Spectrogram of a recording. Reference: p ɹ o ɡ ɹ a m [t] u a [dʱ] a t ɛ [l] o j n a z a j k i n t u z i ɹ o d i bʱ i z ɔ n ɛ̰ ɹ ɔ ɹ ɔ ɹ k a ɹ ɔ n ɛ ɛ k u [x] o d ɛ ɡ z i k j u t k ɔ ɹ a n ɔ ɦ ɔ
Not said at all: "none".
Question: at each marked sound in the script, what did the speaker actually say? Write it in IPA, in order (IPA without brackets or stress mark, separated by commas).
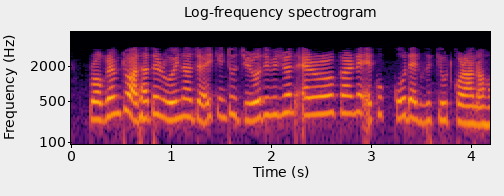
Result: t, dʱ, ɹ, k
